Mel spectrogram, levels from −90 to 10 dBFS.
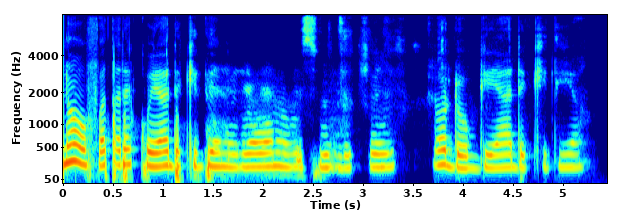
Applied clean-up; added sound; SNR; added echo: neural mask model Resemble Enhance denoiser.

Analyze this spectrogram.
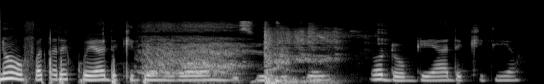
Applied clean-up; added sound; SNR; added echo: classical method log-MMSE.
